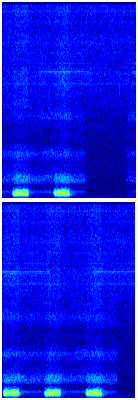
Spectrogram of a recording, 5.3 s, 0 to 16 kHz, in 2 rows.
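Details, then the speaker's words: Repeated even, blowing murmurs at steady loudness fill each systole from S1 through S2, possibly overshadowing the valve closure sounds. Pansystolic (holosystolic) murmur. "systolic or hollow systolic murmurs last throughout ventricular systole they usually start at s1 and proceed through s2 the intensity of the murmur may overshadow both wall closure sounds"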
